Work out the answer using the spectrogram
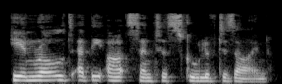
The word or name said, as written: enrolled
